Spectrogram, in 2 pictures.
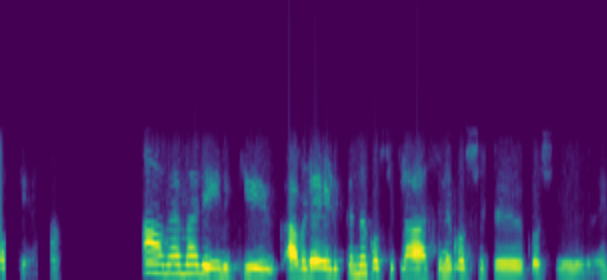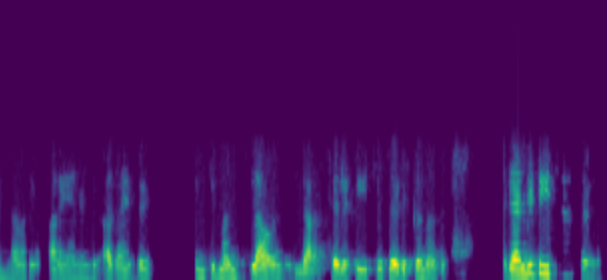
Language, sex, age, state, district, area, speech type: Malayalam, male, 18-30, Kerala, Kozhikode, urban, conversation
